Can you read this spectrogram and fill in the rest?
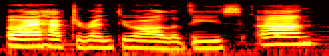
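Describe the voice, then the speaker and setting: A woman's voice: mid-range voice, fairly quick, a bit bright. A woman streamer giving casual, dry, offhand commentary over a game playthrough. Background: faint game music.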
